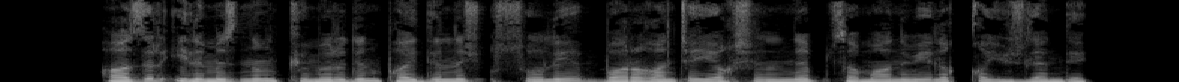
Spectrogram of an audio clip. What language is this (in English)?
Uyghur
